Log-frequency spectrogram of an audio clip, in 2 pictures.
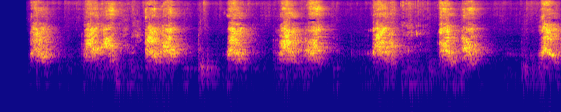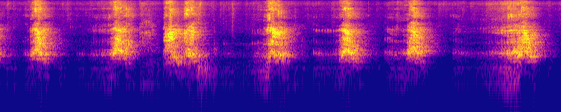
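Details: An English Bulldog barks steadily at a harmless door, one gruff bark about every second.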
